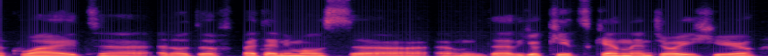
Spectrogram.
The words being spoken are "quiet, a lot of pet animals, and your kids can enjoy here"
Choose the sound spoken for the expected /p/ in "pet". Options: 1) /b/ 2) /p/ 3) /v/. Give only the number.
1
